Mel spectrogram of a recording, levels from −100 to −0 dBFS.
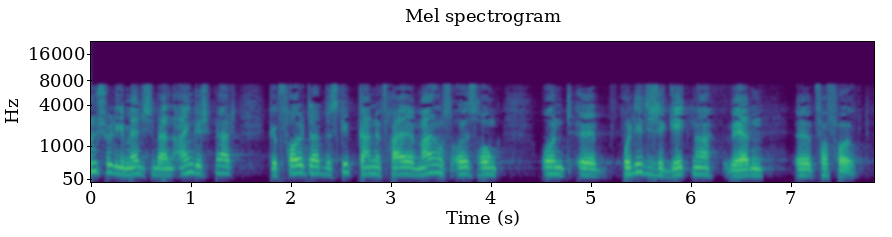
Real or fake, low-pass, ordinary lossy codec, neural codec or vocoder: real; 7.2 kHz; none; none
